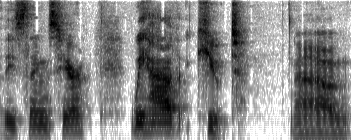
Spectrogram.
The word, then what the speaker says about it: Qt: things here we have cute uh many of you know it as QT it is correctly pronounced cute and this is a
